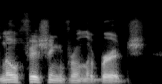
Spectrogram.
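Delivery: plain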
